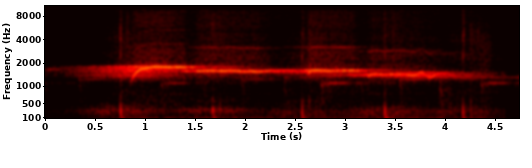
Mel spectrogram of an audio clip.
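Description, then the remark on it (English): High, clear whistling of an unfamiliar tune at midnight holds a long, slowly wavering melody line for several seconds, with soft regular thumps beneath it, like footsteps. No one speaks. “It was whistling, not the cry of some bird, but the high, clear notes of some unfamiliar tune.”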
